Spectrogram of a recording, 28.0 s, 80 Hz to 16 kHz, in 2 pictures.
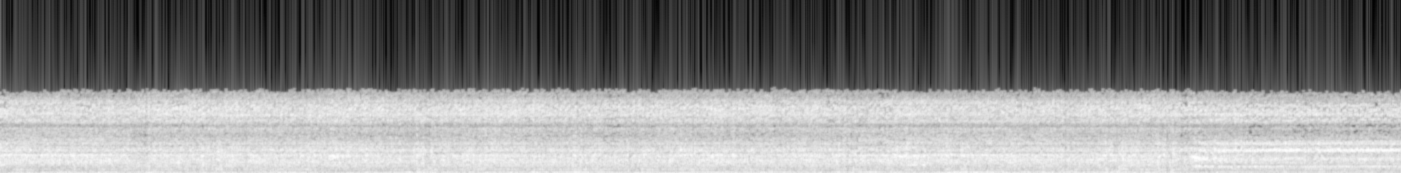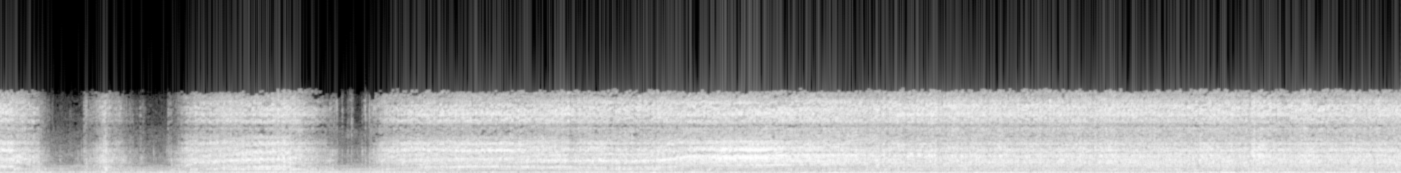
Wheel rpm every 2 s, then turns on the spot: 230, 230, 230, 230, 230, 230, 180, 70, 70, 130, 190, 230, 230, 230.
none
